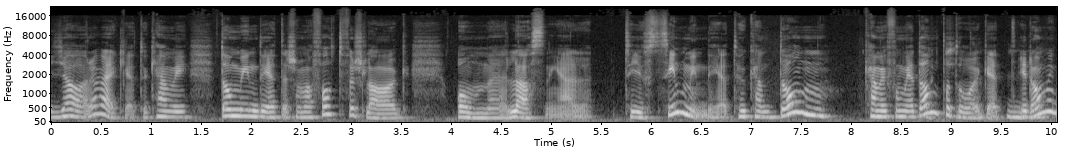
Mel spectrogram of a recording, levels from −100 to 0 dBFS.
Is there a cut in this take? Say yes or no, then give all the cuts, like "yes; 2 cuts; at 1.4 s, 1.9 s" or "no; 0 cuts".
no; 0 cuts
